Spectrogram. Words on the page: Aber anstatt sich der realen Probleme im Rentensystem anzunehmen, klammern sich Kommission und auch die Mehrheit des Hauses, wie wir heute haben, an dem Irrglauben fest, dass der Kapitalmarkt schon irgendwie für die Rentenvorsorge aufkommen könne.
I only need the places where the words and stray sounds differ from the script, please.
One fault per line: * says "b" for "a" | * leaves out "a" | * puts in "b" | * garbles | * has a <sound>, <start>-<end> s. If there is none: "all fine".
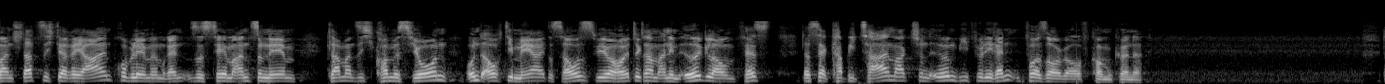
all fine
